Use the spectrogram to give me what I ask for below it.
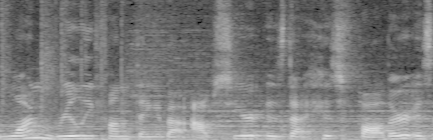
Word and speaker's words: Ásgeir: I actually learned how to pronounce that at a car rental place in Iceland where the person giving me my car was named Ausir, and I asked, how do you pronounce your name? So props to that guy for being named Ausir and introducing me to the beautiful pronunciation of this musical artist, because I was calling him Askir.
